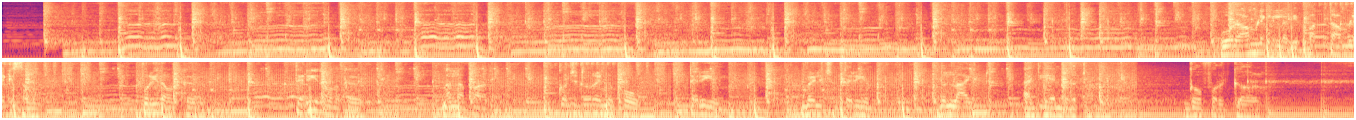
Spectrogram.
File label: dialogue with humming; tamil ringtones; kolamavu kokila; gautham menon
